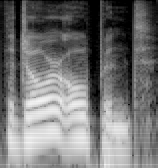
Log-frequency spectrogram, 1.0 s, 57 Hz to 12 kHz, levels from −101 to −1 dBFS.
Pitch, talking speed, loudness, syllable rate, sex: 140 Hz, 180 wpm, -13 LUFS, 5.3 syllables/s, male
